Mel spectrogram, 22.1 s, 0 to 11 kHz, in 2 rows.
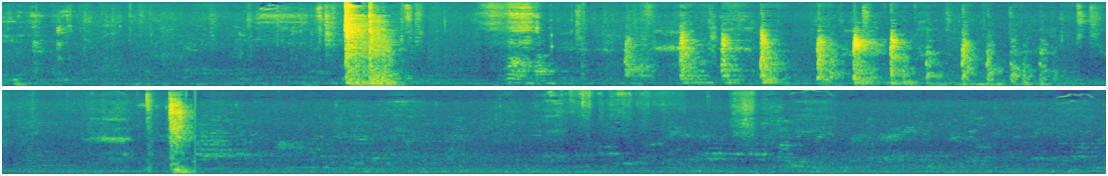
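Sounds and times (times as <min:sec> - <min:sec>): knocking on glass door: 0:06.3 - 0:10.6.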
